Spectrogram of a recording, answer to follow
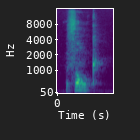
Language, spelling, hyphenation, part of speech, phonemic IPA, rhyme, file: Dutch, vonk, vonk, noun / verb, /vɔŋk/, -ɔŋk, Nl-vonk.ogg
- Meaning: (noun) 1. spark (a small particle of glowing matter, either molten material or from fire) 2. spark (a short or small burst of electrical discharge) 3. heavy blow/kick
